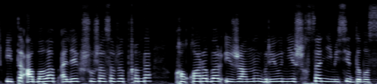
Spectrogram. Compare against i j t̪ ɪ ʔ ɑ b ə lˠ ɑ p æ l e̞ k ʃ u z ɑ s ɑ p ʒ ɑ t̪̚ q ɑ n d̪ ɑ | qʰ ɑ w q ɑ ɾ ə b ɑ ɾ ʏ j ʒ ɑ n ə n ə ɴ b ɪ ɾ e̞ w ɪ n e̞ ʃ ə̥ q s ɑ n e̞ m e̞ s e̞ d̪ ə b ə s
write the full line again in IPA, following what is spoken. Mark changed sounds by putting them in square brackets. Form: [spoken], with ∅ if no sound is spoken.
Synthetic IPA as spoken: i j t̪ ɪ ʔ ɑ b [ɑ] lˠ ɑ p æ l e̞ k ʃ u [ʒ] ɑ s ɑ p ʒ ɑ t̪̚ q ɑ n d̪ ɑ | qʰ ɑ w q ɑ ɾ ə b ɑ ɾ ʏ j ʒ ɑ n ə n ə ɴ b ɪ ɾ e̞ w ɪ n e̞ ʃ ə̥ q s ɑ n e̞ m e̞ s e̞ d̪ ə b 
